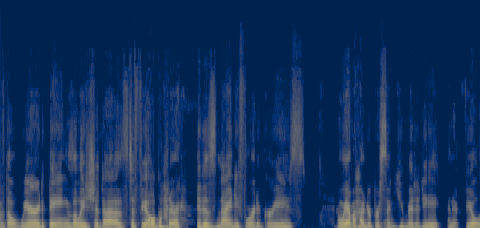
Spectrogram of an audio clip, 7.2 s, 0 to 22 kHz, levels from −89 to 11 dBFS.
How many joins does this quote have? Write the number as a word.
one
